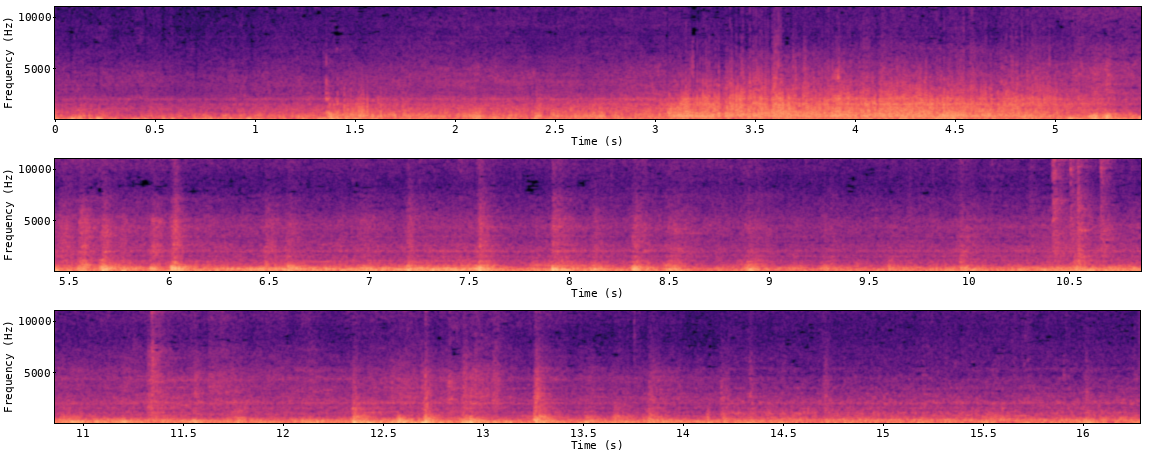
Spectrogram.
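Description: Train coach running along the track: a steady rumble with irregular clacks of the wheels over rail joints, most frequent through the middle of the stretch.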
